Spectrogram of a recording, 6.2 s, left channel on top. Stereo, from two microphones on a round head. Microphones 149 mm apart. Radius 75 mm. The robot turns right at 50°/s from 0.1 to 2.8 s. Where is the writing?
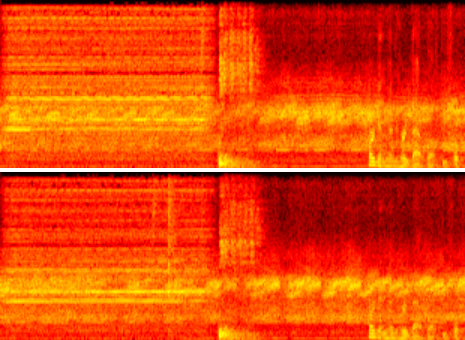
65° left (ahead or behind), 5.5 m.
